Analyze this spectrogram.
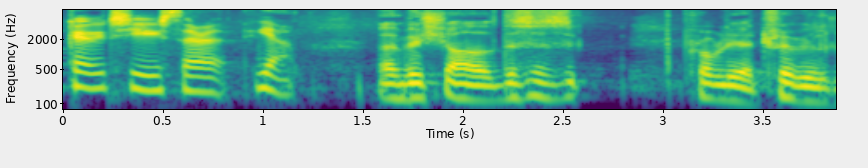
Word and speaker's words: Mishal: um she she said the way she always pronounce my name was Michel so in uru MIM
